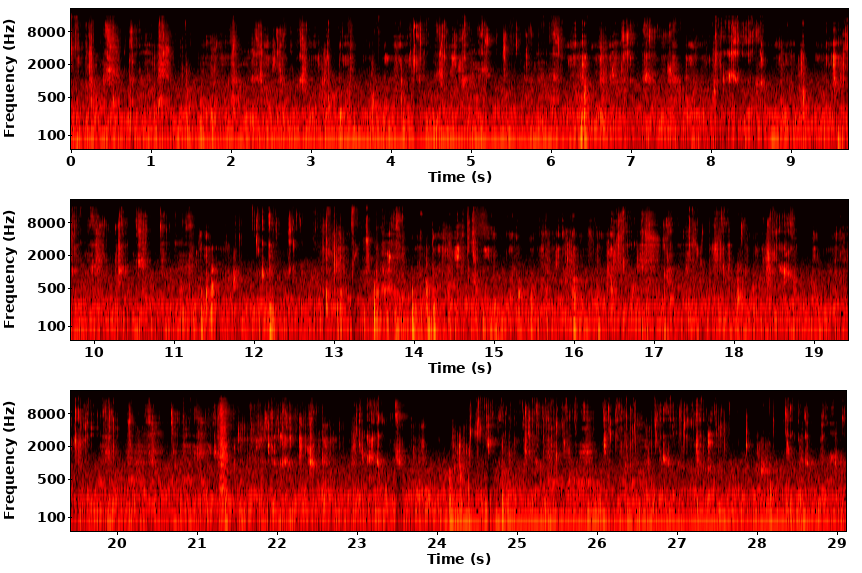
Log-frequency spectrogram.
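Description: Close-miked chewing and biting of fried battered chili pepper and kielbasa sausage, with many short crisp crunches and mouth clicks.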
